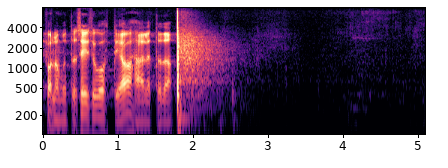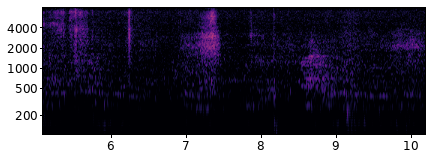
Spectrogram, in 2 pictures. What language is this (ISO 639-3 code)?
est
